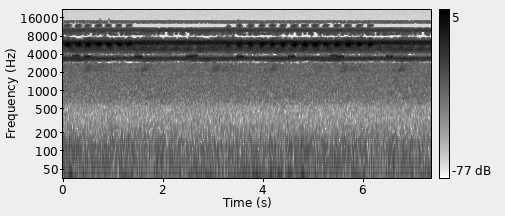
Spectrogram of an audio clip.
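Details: Crickets chirping at night in binaural ambience: an unbroken shrill trill with pulsing chirp sequences at the start and again from about three seconds on, beneath a high fast-ticking series near the middle.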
